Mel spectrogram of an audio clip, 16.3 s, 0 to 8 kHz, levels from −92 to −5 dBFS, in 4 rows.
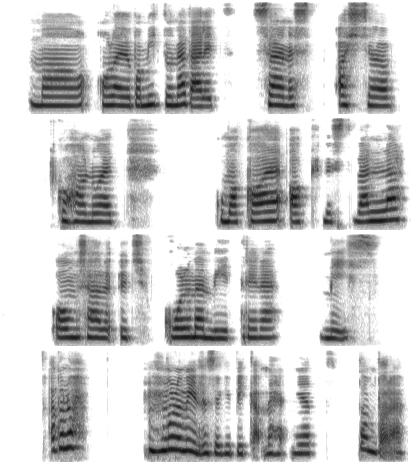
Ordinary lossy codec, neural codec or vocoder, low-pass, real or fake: none; none; none; real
